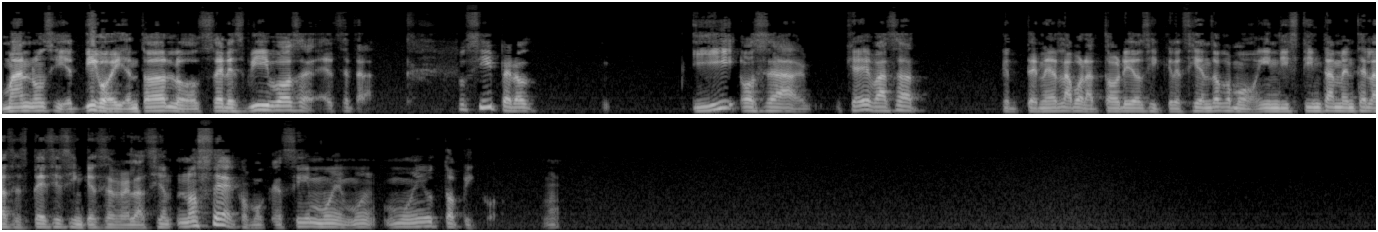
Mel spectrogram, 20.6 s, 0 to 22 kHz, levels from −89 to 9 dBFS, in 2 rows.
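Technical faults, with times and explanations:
0.06–0.14 s, 0.65–0.76 s and 1.12–1.16 s, microphone overload: the loudest bits at the start get a harsh, crackly edge, right before "y en" and again between "y en" and "los seres". The likely cause is input gain set too high, so the peaks run into the converter's ceiling (about 4, 6 and 2 dB over) and get flattened. Only a small slice of samples is hit each time, so it's brief grit, not continuous fuzz.
1.02 s and 2.04 s, microphone volume stepped down: the whole level, voice and background alike, suddenly sits lower, by about 3 dB the first time and about 2 dB the second, just after "los seres". It's likely the call software reacting to those clipped peaks by cutting the mic's input gain in a single notch. That explains why each drop follows soon after the distortion.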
